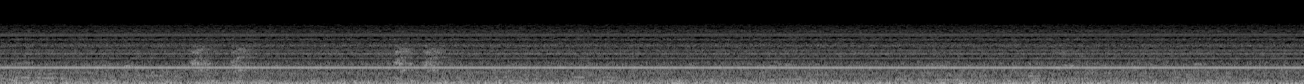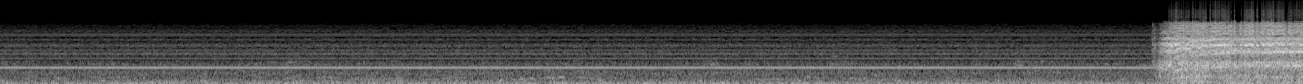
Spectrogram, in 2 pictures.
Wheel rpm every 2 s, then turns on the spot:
0, 0, 0, 0, 0, 0, 0, 0, 0, 0, 0, 0, 20.
none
